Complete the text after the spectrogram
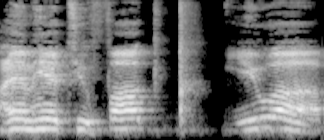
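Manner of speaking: slow, drawn-out, really bad cyborg voice. Adding another line after calling the last one bad: Arnold Schwarzenegger impression. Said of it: "That's a really bad Arnold impression".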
